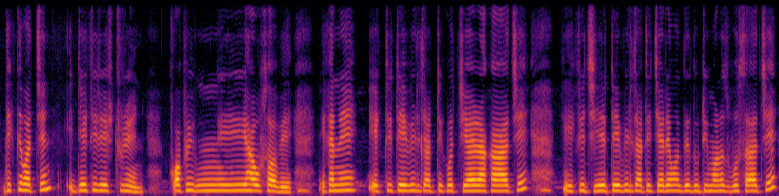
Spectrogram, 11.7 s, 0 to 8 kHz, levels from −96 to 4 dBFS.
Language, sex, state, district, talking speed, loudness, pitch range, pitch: Bengali, female, West Bengal, Jhargram, 145 wpm, -18 LUFS, 225-245 Hz, 235 Hz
